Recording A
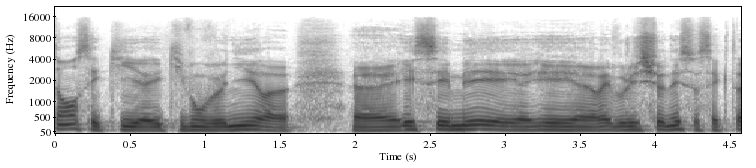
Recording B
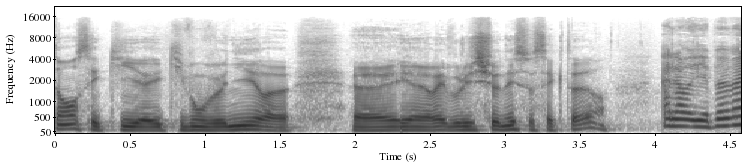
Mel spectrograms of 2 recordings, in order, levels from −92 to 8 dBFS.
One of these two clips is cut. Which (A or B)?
B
